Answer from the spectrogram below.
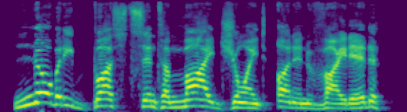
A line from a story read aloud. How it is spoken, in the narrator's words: Og shouted, his voice echoing through the now silent club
